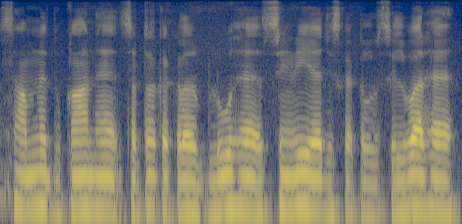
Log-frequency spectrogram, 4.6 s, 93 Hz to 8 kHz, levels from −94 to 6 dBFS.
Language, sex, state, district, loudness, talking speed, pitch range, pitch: Hindi, male, Jharkhand, Ranchi, -18 LUFS, 180 wpm, 110-120 Hz, 115 Hz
